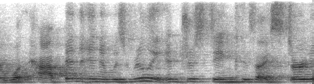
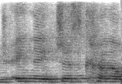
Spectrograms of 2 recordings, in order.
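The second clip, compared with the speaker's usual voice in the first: ordinary talk, nothing marked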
